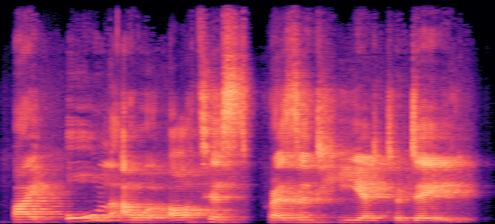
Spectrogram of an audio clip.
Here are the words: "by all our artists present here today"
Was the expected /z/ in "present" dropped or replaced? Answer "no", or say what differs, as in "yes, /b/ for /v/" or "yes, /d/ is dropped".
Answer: no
